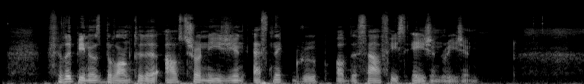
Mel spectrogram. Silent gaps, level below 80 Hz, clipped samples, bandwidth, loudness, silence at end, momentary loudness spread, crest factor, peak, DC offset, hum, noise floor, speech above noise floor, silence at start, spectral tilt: none; -44 dBFS; under 0.1%; 13.5 kHz; -29 LUFS; 0.05 s; 15 LU; 22 dB; -6 dBFS; under 0.1%; none; -54 dBFS; 25 dB; 0.05 s; -4.5 dB/octave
